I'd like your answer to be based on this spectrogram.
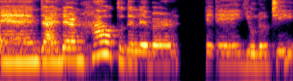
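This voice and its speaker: Ordinary pitch variation marks the woman's medium-pitched speech. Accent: strong Italian. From Italy. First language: Italian. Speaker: toastmasters club member. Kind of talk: interview.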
